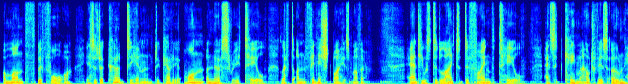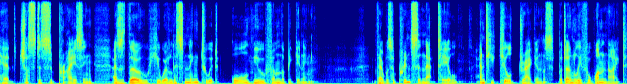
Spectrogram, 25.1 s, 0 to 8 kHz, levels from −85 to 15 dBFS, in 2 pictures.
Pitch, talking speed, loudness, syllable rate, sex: 95 Hz, 160 wpm, -22 LUFS, 4.4 syllables/s, male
